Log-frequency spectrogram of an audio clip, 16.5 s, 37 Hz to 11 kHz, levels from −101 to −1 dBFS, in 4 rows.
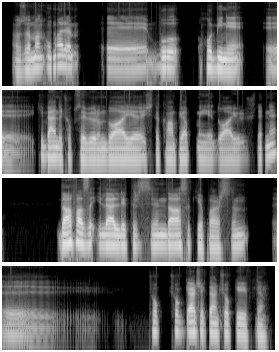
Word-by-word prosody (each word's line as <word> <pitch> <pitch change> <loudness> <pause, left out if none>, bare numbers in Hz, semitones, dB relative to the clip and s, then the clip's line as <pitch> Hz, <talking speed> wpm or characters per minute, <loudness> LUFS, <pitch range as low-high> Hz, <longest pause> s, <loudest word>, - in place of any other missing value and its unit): O 105 -1 -6
zaman 120 +4 +1
umarım, 145 +1 +1 0.4
eee, 115 +1 -1
bu 125 -1 0 0.3
hobini, 115 -3 +3 0.3
eee, - - -9
ki 120 -1 -8
ben 115 0 +3
de 110 - -2
çok 105 +2 -13
seviyorum 105 0 -1
doğayı, 105 0 +2
işte, 105 -1 -9
kamp 100 +1 -5
yapmayı, 105 -1 -5
doğa 100 0 -2
yürüyüşlerini 105 +7 -6 0.9
daha 130 +2 +9
fazla 130 -3 +5
ilerletirsin, 115 -1 +2
daha 115 +1 +6
sık 120 0 -10
yaparsın. 105 +2 -3 0.4
Eee, 105 -1 -8 1.4
çok 130 -1 -4
çok 130 -2 -5
gerçekten 120 -2 +3
çok 115 0 -4
keyifli. 100 -3 -2
115 Hz, 110 wpm, -24 LUFS, 105-120 Hz, 1.4 s, daha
